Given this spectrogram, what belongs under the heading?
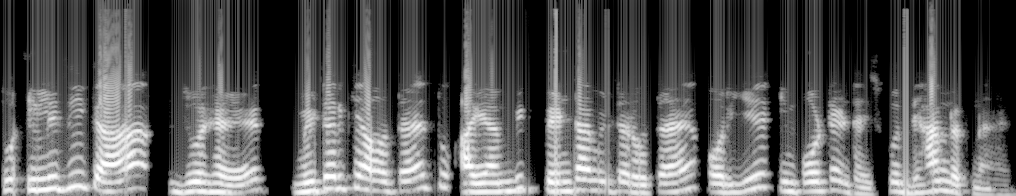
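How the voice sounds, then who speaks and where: A man's voice: sits high, no room sound. A man teaching an exam-prep literature lecture, repeating key points and correcting himself as he goes. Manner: explains in Hindi mixed with English terms, repeats points, self-corrects. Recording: dry, phone-like tinny sound.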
